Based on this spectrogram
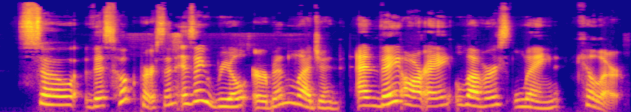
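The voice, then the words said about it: Mock presenter voice. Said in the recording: “do my presenting voice?”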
